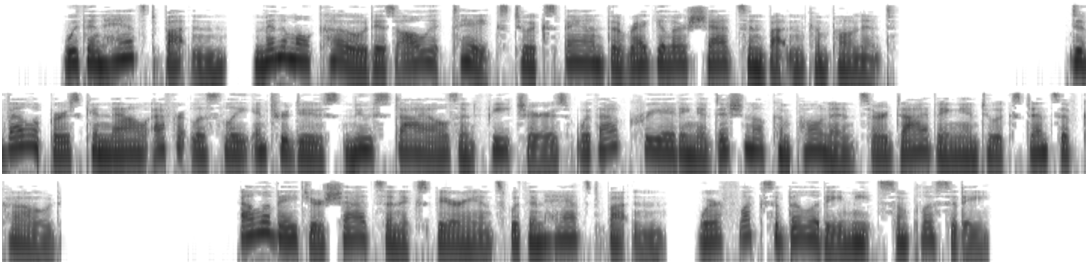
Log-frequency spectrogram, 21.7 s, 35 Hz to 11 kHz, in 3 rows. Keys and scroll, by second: 4.7 super+Tab, 5.7 super+v, 7.0 super+s, 7.3 super+Tab, 12.4 super+Tab, 18.7 super+Tab, 21.0 super+Tab.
